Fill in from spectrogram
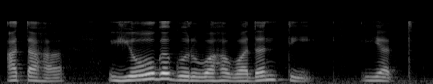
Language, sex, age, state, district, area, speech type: Sanskrit, female, 45-60, Maharashtra, Nagpur, urban, spontaneous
